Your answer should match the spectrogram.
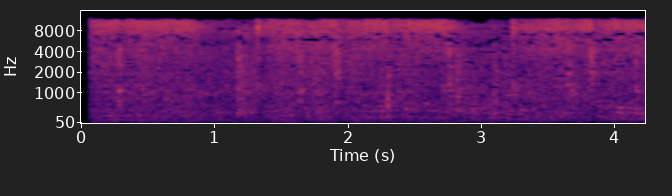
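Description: Steady hissing and clattering of industrial machinery running, with irregular sharp clicks every half second or so.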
